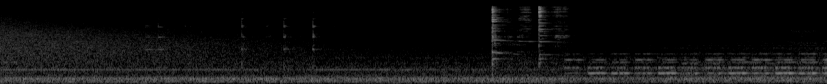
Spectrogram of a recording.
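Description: Two sharp metallic clinks about half a second apart, some five seconds in, from a stainless steel pouring pot and its long steel spoon being set down after pouring wax, each with a short ring. A few faint ticks come before them.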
